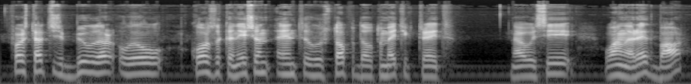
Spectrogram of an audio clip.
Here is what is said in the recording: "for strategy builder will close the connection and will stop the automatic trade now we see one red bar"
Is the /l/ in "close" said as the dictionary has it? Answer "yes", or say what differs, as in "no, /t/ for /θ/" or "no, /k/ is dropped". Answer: no, /l/ is dropped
